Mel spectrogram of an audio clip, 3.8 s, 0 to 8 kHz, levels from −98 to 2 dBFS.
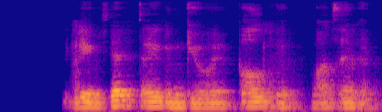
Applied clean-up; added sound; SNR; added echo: neural mask model DeepFilterNet 3.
